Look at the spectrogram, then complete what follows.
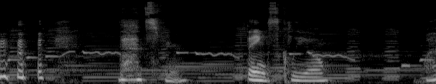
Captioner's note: laughs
